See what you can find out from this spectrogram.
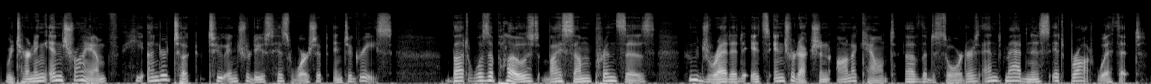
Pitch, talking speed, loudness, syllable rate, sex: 135 Hz, 165 wpm, -21 LUFS, 5.1 syllables/s, male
